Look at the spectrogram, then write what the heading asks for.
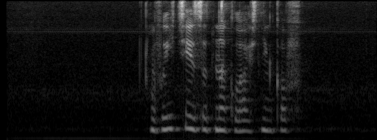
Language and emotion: Russian, neutral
